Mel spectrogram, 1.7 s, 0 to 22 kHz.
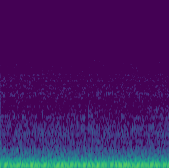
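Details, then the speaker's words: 2007 Jeep Commander 4.7 V8, cold start right after replacing the idle air control valve, which had caused idle dips and stalling: a steady, smooth, slightly raised cold fast idle with no misses, expected to drop as it warms. "all right she started right up it's a little cold"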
